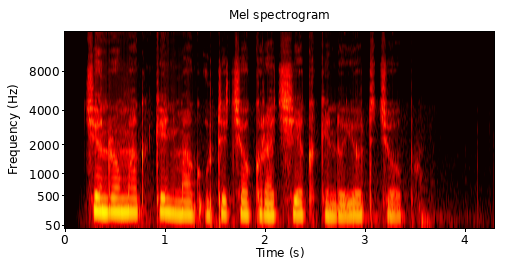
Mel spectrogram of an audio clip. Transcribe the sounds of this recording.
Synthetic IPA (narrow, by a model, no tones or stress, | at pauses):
t͡ʃenɾomaɡkeɲmaɡutet͡ʃɔkɾat͡ʃjɛkːendojott͡ʃɔp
